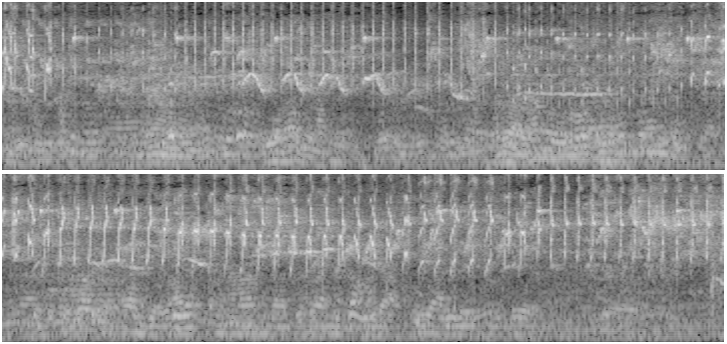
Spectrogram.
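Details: Lovebird in a simulated singing contest, chattering without pause over a long stretch: dense, rapid, buzzy high chatter repeated almost three times a second, growing louder and steadier in the second half, with fainter lower twittering beneath.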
